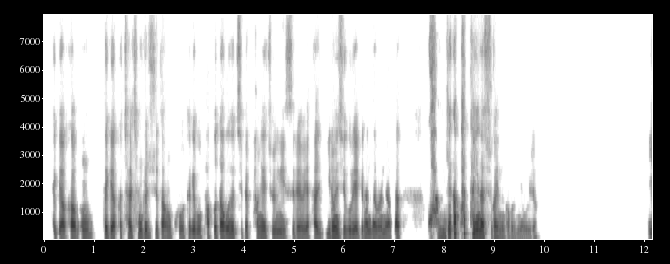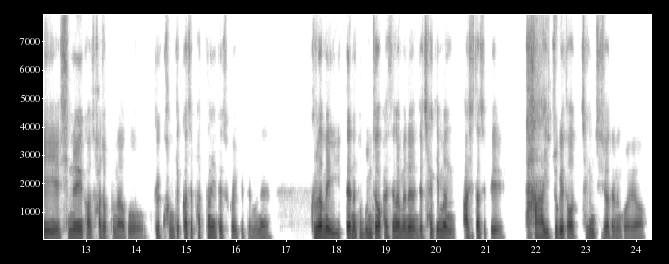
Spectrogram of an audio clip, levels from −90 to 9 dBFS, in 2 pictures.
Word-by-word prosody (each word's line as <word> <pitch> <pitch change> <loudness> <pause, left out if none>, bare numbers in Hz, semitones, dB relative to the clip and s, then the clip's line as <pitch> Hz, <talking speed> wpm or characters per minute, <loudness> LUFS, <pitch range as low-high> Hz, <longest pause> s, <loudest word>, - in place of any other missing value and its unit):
되게 145 -1 -3
약간 135 +5 +3
응 190 0 -2 0.2
되게 155 -1 +3
약간 135 - -2
"잘 125 - 0
챙겨 195 +8 -1
주지도 170 -1 -5
않고 95 +1 -4
되게 120 +3 -1
뭐 105 -4 -4
바쁘다고 155 +2 +2
해서 140 - +2
집에 125 -2 -6
방에 130 +3 -2
조용히 110 0 -3
있으래요." 90 -2 -4
약간 105 +4 -1
이런 145 +6 +3
식으로 145 -5 -2
얘기를 115 - -2
한다면은 110 -3 -1
약간 130 +1 +1 0.6
관계가 200 - +2
파탄이 215 -5 +3
날 160 - +9
수가 140 - -3
있는 85 -3 -4
거거든요 80 0 -13
오히려. 75 +6 -13 2.3
예예. 110 -5 +2
시누이 180 - +1
가 115 -4 -1
가족분하고 105 -2 -4
그 110 -3 -5
관계까지 145 +9 -3
파탄이 165 0 -1
될 130 - -2
수가 - - -6
있기 95 - -12
때문에 110 +5 -7 0.8
그다음에 160 +1 +8
이때는 135 +8 +3
또 165 - -5
문제가 145 +6 +3
발생하면은 140 +3 +2
이제 110 - -1
책임은 180 - 0
아시다시피 130 -3 -2 0.4
다 160 -2 +1
이쪽에서 115 -2 +1
책임지셔야 150 -7 -3
되는 90 -1 -6
거예요. 85 0 -5
125 Hz, 345 characters per minute, -24 LUFS, 105-155 Hz, 2.3 s, 날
